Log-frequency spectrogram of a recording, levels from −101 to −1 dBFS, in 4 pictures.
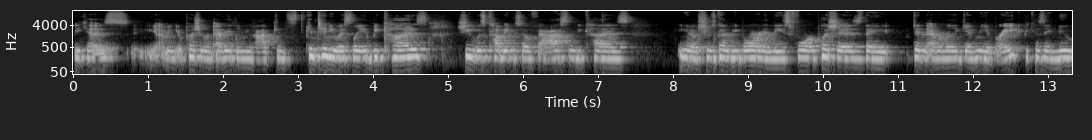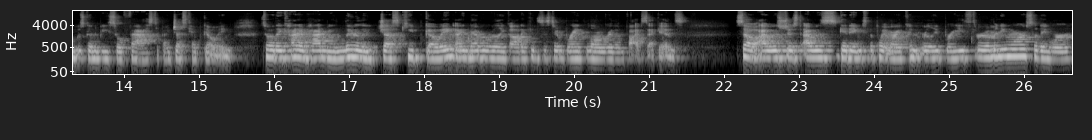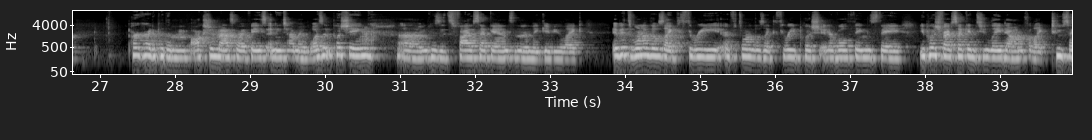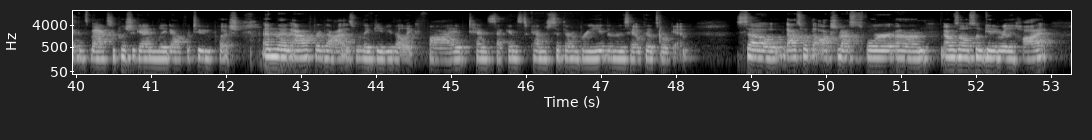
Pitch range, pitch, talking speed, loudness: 175-190 Hz, 180 Hz, 230 wpm, -34 LUFS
